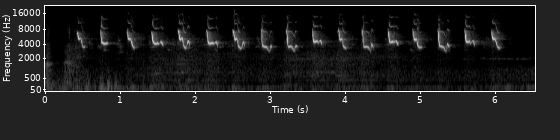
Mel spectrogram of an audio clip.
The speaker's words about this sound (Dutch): Oké, nou, wie geen chipjas wil horen, moet dus even een zonvakantie boeken ver buiten Europa. En voor wie hem wel wil horen, nog eventjes één keer de chipjaf met misschien op de achtergrond een, een kettingzaag.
